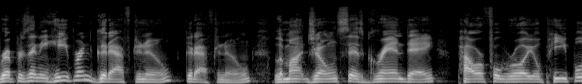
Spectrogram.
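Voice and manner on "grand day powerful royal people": normal talking voice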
